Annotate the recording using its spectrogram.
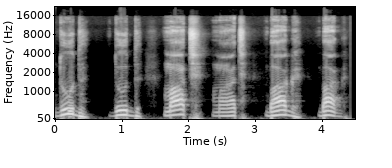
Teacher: নেবে পরে আমরা দেখি শব্দের আদিতে শাসাঘাত থাকলে শব্দের শেষে অবস্থা মহাপ্রাণ ধ্বনি অল্পপ্রাণ ধ্বনিতে পরিণত হয়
